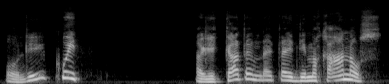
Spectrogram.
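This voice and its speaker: An earnest young village man in a radio drama, rather high for a man. He talks plaintively and plainly, in a dry, close recording. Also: big pitch swings, measured pace, dry recording, full character voice. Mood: resigned. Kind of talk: rural comedy radio drama acting.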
